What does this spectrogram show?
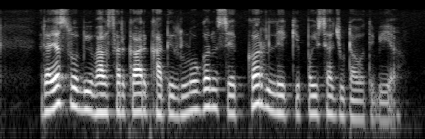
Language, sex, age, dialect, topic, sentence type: Bhojpuri, male, 25-30, Northern, banking, statement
